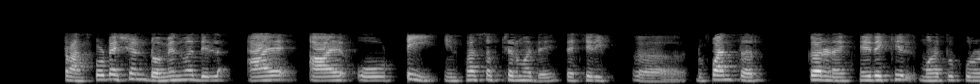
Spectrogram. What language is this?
Marathi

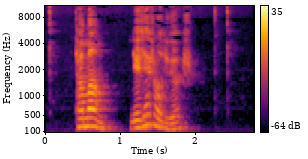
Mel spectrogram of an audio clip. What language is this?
Turkish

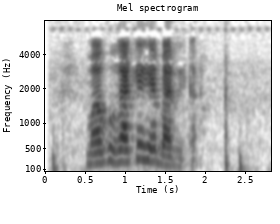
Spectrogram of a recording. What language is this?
Taita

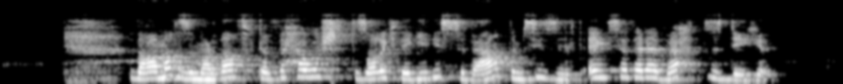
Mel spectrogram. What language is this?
Kabyle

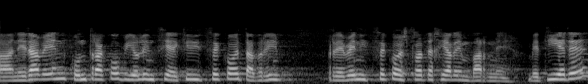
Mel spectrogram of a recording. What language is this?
Basque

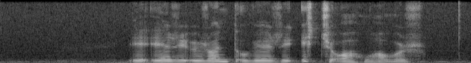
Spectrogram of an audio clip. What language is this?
Faroese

